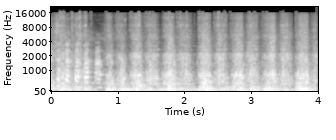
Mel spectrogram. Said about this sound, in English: That was a saw noise, yeah.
